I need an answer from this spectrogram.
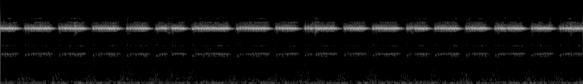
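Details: Green pine cricket giving a continuous shrill whistle, beating in quick regular pulses about three times a second, with a faint low rumble underneath.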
